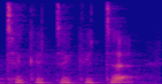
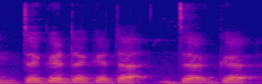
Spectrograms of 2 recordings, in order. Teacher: The only thing that changes between the two different versions, the t, k, and the d, g, is the d, g is using your vocal folds, vocal cords.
